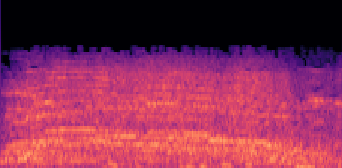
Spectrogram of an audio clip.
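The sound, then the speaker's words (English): Studio audience at a panel game cheering and booing, a loud sustained roar of many voices blended together, steady for the full stretch and tapering slightly at the end. “If so, will you cheer if you agree with Clement Freud? And if not, will you boo and do it now?”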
